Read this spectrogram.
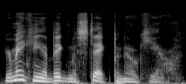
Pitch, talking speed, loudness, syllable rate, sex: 140 Hz, 225 wpm, -17 LUFS, 7.9 syllables/s, male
